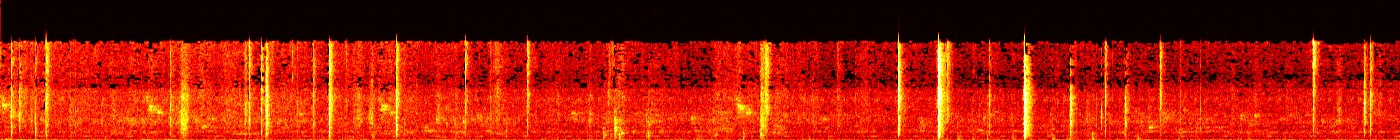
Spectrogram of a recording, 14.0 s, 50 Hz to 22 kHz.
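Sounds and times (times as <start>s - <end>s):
wood crackling and ticking: 0.0s - 14.0s
sharp pops: 8.9s - 11.7s.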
